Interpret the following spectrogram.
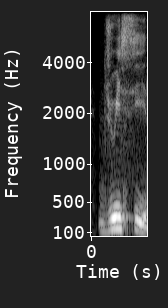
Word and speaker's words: Jweecy: Jweecy, like as it's pronounced, Jweecy.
